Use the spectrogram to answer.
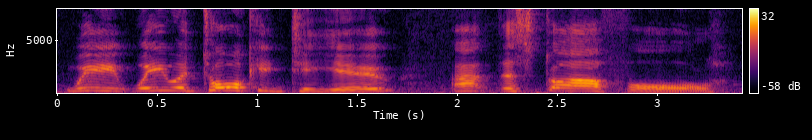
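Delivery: high, loud goblin voice; space goblin. Acted. Goblin reminding the bot where they met, high loud goblin voice. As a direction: pipe up loudly as a goblin. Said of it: "the space goblin".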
